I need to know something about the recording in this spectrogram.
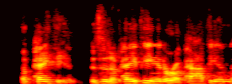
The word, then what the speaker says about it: Apathian: Is it Apathian or Apathian?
